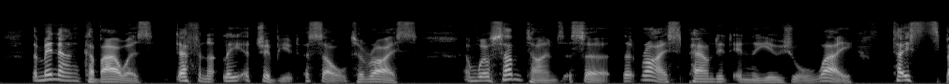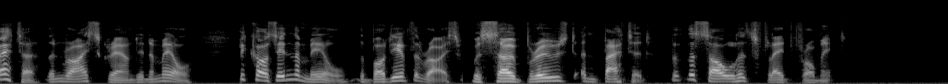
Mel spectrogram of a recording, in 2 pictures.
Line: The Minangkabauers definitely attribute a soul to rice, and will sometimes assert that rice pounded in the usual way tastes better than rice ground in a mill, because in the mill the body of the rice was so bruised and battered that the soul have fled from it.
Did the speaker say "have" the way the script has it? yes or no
no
